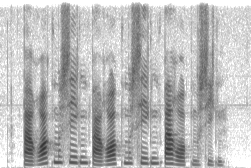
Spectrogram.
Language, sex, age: Danish, female, 30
